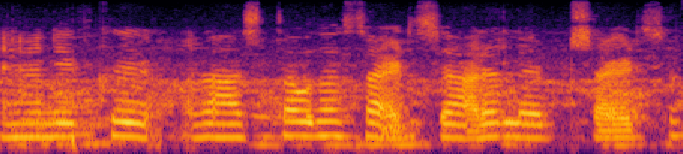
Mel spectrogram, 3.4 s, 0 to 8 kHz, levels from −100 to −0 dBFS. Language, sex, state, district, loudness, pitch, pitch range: Hindi, female, Chhattisgarh, Raipur, -17 LUFS, 235 Hz, 225-245 Hz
